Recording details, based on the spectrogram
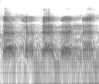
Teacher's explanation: ट वर्ग का उच्चारण स्थान मुर्दा हो जाएगा। और त वर्ग का उच्चारण स्थान त थ द न दंत हो जाएगा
